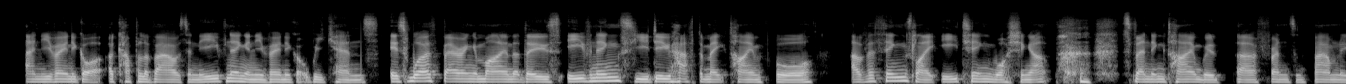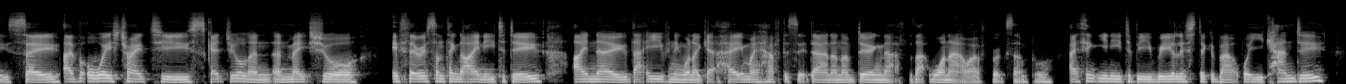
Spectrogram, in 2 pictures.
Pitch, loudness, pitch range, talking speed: 120 Hz, -18 LUFS, 110-130 Hz, 220 wpm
